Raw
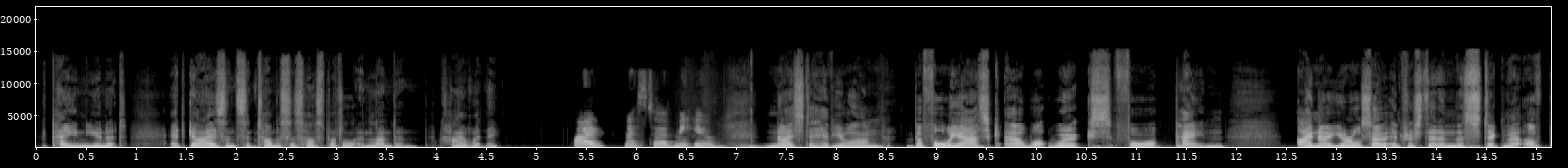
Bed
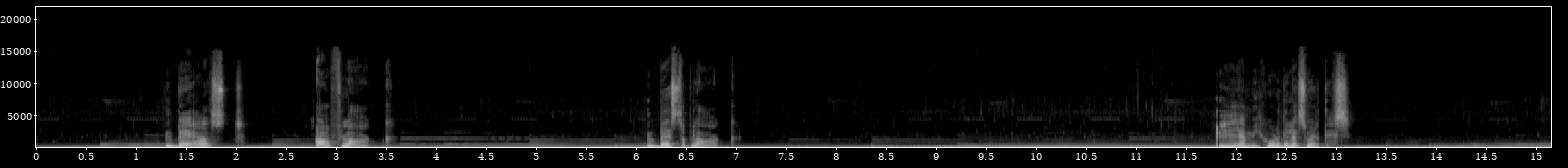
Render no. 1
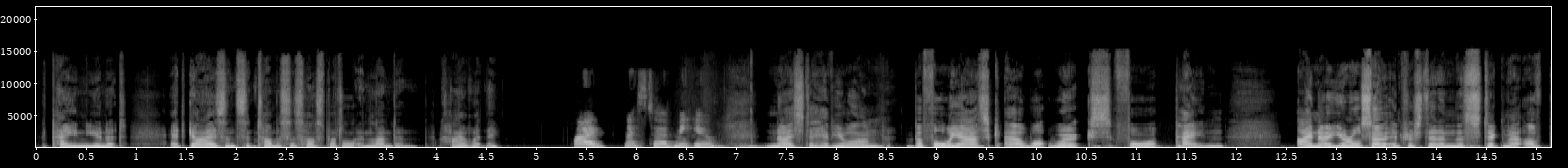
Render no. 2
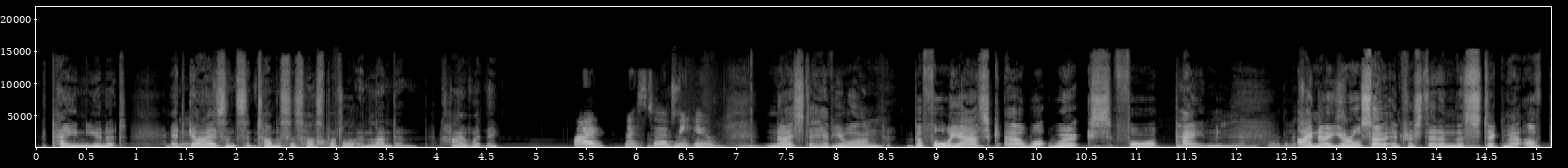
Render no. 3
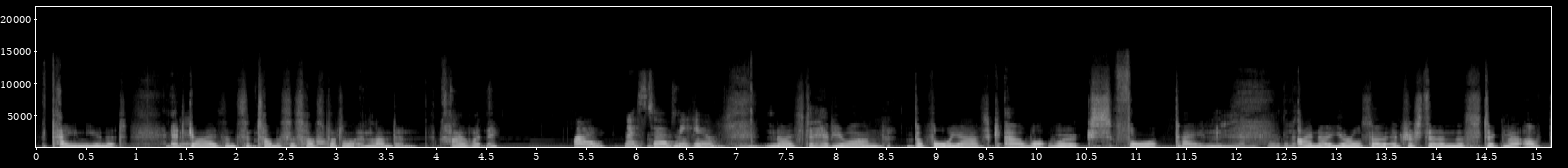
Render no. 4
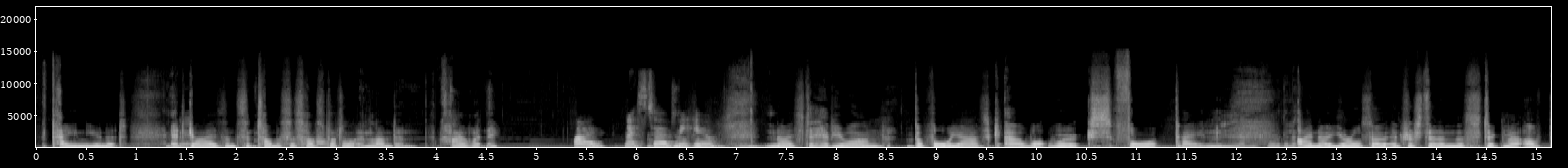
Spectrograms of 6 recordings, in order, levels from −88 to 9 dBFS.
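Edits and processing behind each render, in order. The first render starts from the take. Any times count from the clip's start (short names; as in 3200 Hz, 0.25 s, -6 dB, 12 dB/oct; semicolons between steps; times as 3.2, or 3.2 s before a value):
12.9–13.55 high shelf 3700 Hz +10.5 dB
add bed -12.5 dB
treble ducked by the level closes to 550 Hz, closed at -16.5 dBFS; low shelf 180 Hz -8.5 dB
gain +8 dB; limiter -3 dBFS, peak gain reduction 2.5 dB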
